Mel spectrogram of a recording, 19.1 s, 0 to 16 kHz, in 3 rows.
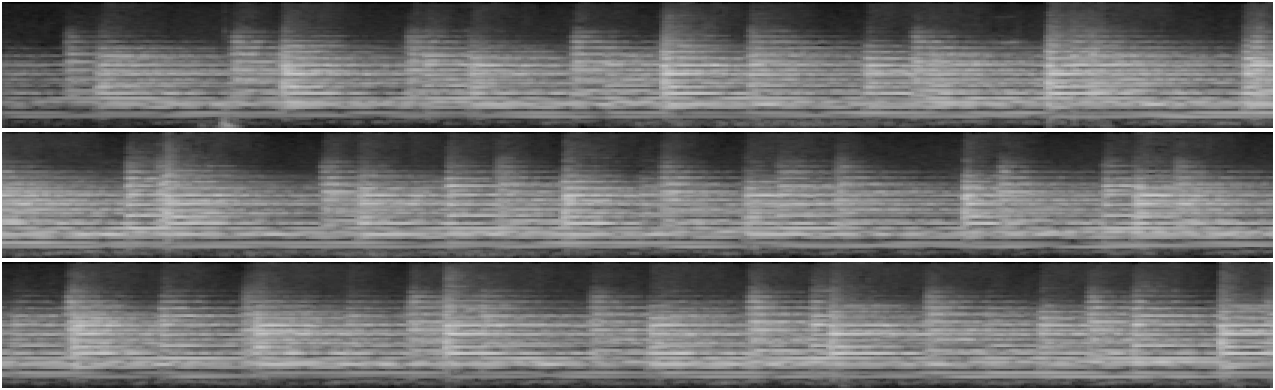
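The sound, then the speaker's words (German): Bells of the Catholic parish church of Stadt Schleining in Burgenland peal continuously at 12 noon in a dense, overlapping ringing with many bright tones and a steady low hum, loud, with no voices heard for the whole stretch. “Sie hören die Glocken der katholischen Pfarrkirche von Stadt Schleining im Burgenland.”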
